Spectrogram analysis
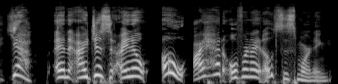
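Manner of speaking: high, startled blurt; sudden realization. Retold or imitated. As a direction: catch yourself mid-sentence. Catching herself mid-sentence.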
